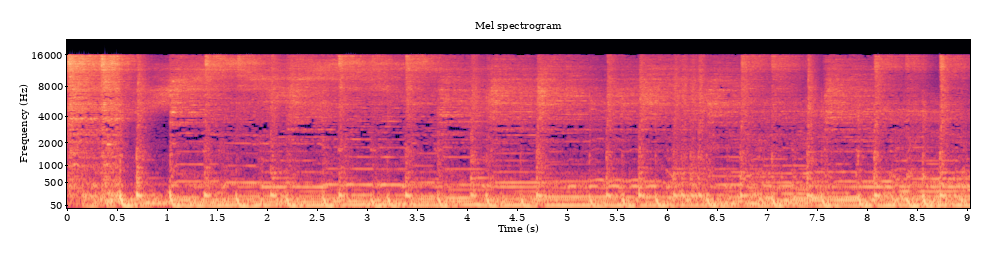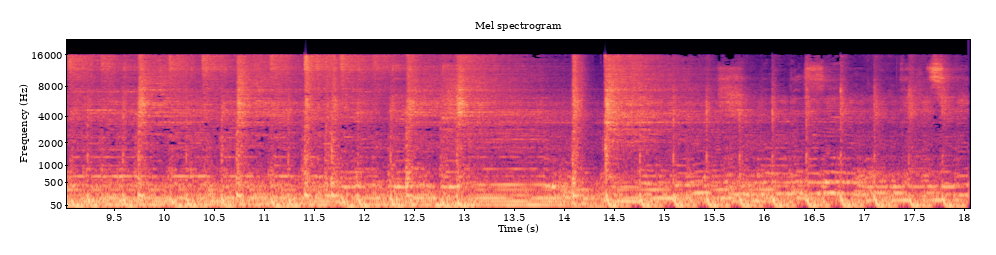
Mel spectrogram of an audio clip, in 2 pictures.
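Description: A rock band playing live: a pounding drum kit with electric guitars and bass, with a brief break about fourteen seconds in.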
